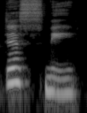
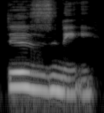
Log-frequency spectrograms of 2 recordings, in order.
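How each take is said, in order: First: The middle consonant is a hissing S sound. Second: The middle consonant is a buzzing Z sound. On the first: The speaker calls it wrong. "not Disney" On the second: The speaker calls it right. "the letter S is actually pronounced as the Z sound"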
